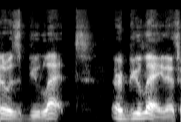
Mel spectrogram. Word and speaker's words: Bulette: which sadly, even though he made up the word, it is spelled like a French word, so Bulle. But we were corrected I was corrected point blanketly by its creator that it's Bulette.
